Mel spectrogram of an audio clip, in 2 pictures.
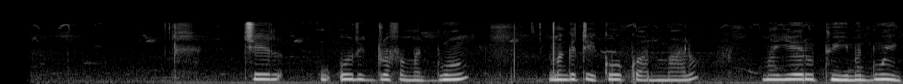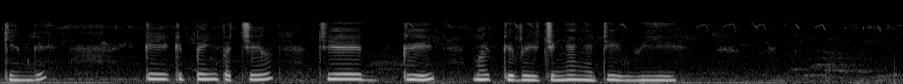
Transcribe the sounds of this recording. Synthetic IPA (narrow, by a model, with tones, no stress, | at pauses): t͡ʃɪ˦lo˦ɾi˦dɾa˦fa˨mɐ˨dwo˦ŋ | mɐ˦ɡɪ˦tɪ˦˨ko˦kɔ˨tma˨lɔ˦ | ma˦je˦ɾo˦twi˨mɐ˦dwo˦ŋi˨kɪ˨nɡɪ˦ | kkɪ˦pɪ˦ɲpa˨t͡ʃɪ˦l | tje˦ | ɡi˨t | mɐ˦ki˨ɾe˨t͡ʃɪ˨ŋɛ˦ŋe˨tje˦i˨wi˦e˦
